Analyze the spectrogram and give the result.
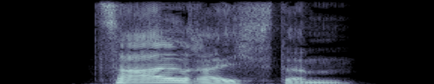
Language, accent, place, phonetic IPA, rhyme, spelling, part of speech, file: German, Germany, Berlin, [ˈt͡saːlˌʁaɪ̯çstəm], -aːlʁaɪ̯çstəm, zahlreichstem, adjective, De-zahlreichstem.ogg
- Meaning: strong dative masculine/neuter singular superlative degree of zahlreich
